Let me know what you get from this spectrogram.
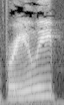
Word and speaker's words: Braley: that's spelled J-O-L-Y-N-N, Braley, B-R-A-L-E-Y.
